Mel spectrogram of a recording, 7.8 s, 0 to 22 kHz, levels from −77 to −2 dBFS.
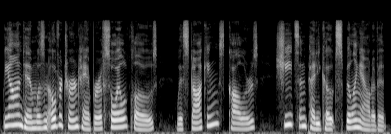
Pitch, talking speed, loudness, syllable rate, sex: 200 Hz, 145 wpm, -16 LUFS, 4.3 syllables/s, female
